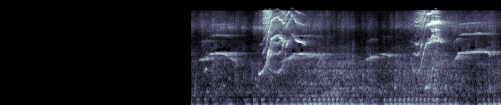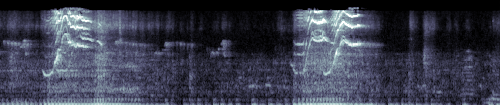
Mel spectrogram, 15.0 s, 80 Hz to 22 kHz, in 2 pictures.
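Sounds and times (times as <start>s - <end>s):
baby monkeys squealing: 3.0s - 11.0s, 11.8s - 13.3s
thin whistling calls: 3.0s - 11.1s, 11.8s - 13.3s.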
